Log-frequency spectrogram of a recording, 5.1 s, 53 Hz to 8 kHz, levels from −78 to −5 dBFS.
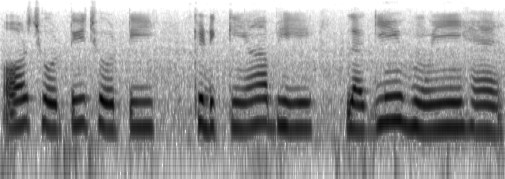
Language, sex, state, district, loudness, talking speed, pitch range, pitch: Hindi, female, Uttar Pradesh, Lucknow, -15 LUFS, 95 wpm, 220-240 Hz, 225 Hz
